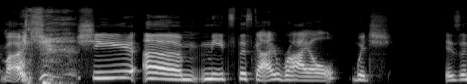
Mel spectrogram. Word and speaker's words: Ryle: She meets this guy, Ryle, which is a name. Ryle? Spell it? Kyle, but with an R.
